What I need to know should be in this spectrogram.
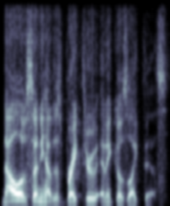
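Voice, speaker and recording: A man hosting a spiritual webinar, talking in a relaxed way with chuckles and frequent restarts, through a computer mic on a call. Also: deep voice, quick pace, dry recording. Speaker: webinar host. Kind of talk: teaching webinar talk.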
